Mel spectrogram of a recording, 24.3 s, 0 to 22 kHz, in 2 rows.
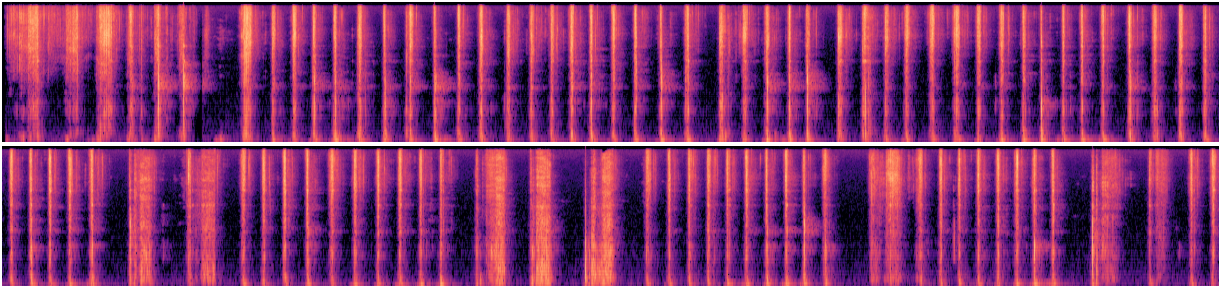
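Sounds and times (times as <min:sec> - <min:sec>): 
chopping vegetables: 0:00.0 - 0:24.3.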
